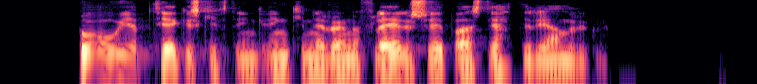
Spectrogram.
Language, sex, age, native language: Icelandic, male, 40-49, Icelandic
